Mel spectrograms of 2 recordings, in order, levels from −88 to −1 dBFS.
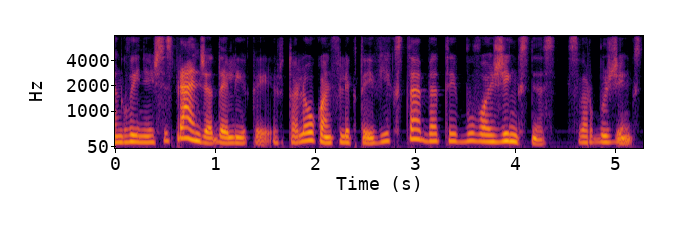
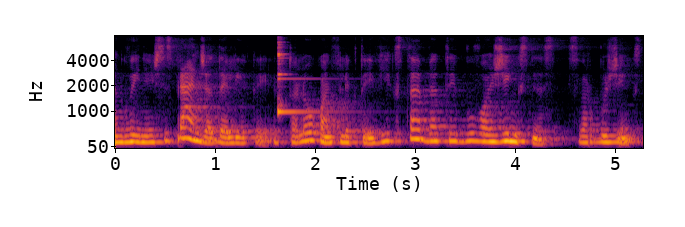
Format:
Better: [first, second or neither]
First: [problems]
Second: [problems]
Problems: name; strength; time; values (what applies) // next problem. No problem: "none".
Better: first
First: none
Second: background sound (Bell); 13 dB below the speech // room echo; dies away in 0.8 s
